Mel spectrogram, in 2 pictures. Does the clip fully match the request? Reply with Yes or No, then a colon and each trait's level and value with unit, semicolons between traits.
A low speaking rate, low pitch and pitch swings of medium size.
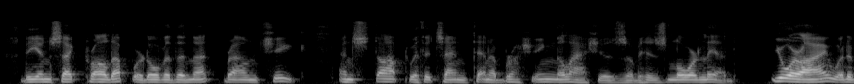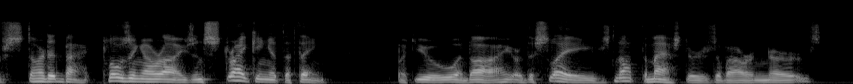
No: average, 170 wpm; low, 110 Hz; average, 3.1 semitones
